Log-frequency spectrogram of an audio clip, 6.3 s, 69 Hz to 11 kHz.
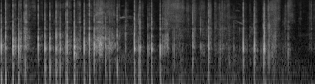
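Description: A filled, medium-size pink Lumene cleansing cream plastic squeeze tube is tapped quickly with long yellow nails. About three dozen sharp, dry clicks come in rapid, uneven bursts, each with a faint hollow mid tone near 650 Hz. They fade almost instantly, with quiet rustling in between.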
